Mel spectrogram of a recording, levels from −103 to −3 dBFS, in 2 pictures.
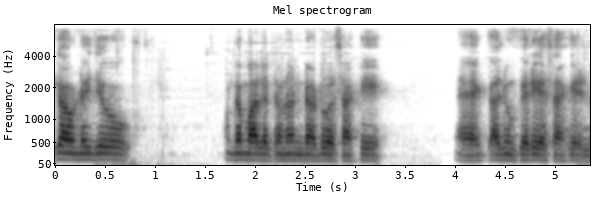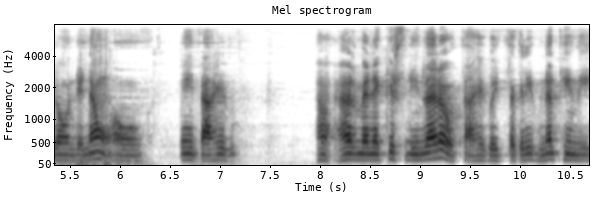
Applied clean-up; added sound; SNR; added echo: neural mask model DeepFilterNet 3.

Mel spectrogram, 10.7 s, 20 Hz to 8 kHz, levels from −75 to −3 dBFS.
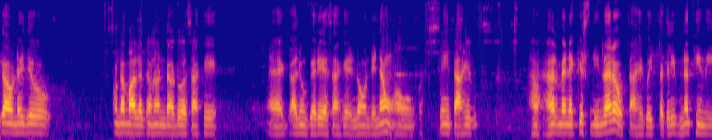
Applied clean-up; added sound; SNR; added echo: neural separator model SepFormer DNS4.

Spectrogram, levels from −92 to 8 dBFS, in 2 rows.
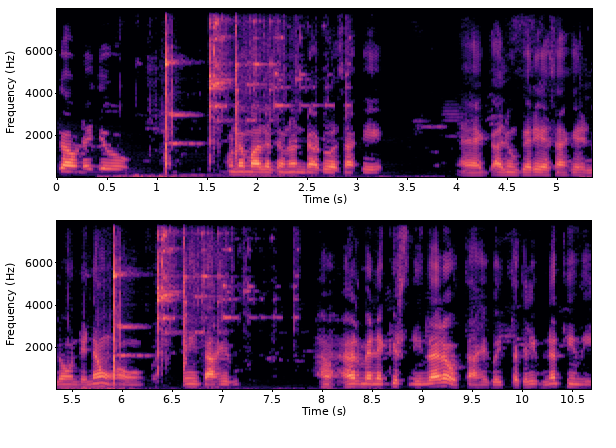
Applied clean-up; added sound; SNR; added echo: classical method spectral subtraction.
